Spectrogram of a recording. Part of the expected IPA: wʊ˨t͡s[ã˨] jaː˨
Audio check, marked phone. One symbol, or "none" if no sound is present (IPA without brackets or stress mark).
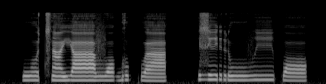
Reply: ã˨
